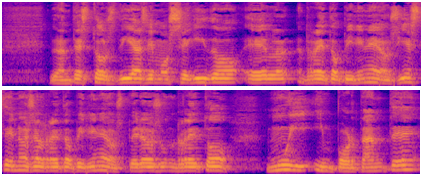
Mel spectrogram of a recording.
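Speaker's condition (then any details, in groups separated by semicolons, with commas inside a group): No condition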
